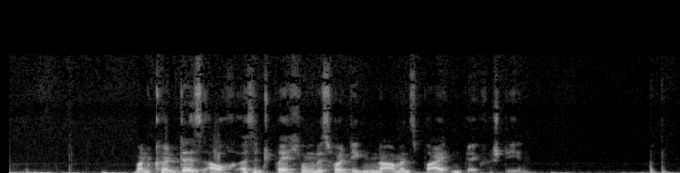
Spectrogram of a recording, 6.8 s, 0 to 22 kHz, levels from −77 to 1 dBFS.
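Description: No technical faults are audible anywhere in the speech recording.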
